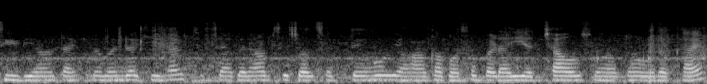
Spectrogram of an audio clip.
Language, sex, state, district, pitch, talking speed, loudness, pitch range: Hindi, female, Rajasthan, Bikaner, 195 Hz, 205 wpm, -17 LUFS, 190-200 Hz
